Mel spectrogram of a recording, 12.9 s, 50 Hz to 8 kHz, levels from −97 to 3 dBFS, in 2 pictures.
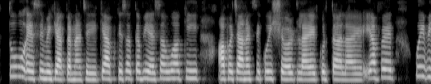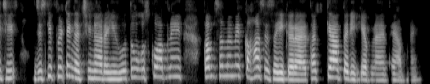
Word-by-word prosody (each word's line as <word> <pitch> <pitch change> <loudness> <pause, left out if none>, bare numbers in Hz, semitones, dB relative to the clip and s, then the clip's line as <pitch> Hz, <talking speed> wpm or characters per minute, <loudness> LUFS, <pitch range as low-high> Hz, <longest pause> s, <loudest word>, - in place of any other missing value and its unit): तो 335 -2 0
ऐसे 260 0 +2
में 250 -1 +4
क्या 235 -2 +6
करना 225 -1 +1
चाहिए? 225 -1 0
क्या 250 +2 +4
आपके 245 +1 +1
साथ 255 0 0
कभी 255 0 +2
ऐसा 235 +2 +1
हुआ 260 +1 +2
कि, 265 -1 0 0.3
आप 245 +1 +5
अचानक 235 -1 +4
से 250 - -4
कोई 255 0 0
शर्ट 230 -1 +1
लाए, 220 0 +4
कुर्ता 230 -1 0
लाए 215 0 -1
या 275 - +4
फिर 290 -1 +1 0.3
कोई 345 -1 -2
भी 310 -1 -2
चीज़ 270 +2 -3 0.3
जिसकी 265 +6 -3
फ़िटिंग 335 -1 -4
अच्छी 265 +1 -1
ना 260 -1 +1
रही 240 -1 +1
हो, 240 +2 +1
तो 305 +4 -8
उसको 295 +3 -7
आपने 325 +1 -3 0.3
कम 325 +1 +2
समय 350 0 -6
में 355 0 -5
कहाँ 320 +1 +1
से 300 -3 -5
सही 235 -1 +4
कराया 215 -2 +4
था, 265 - +1
क्या 300 +4 +3
तरीक़े 230 -3 0
अपनाया 210 -1 -6
थे 215 +2 -9
आपने? 210 +2 -12
255 Hz, 225 wpm, -24 LUFS, 230-285 Hz, 0.3 s, क्या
